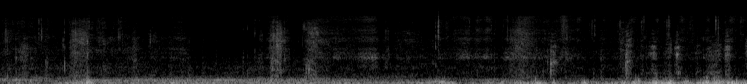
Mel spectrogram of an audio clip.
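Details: German Shepherd service dog Nala, home alone and wearing a GoPro, breathes in rapid rough pants over steady low rumbling body noise, with a few sharp clicks and knocks near the camera.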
